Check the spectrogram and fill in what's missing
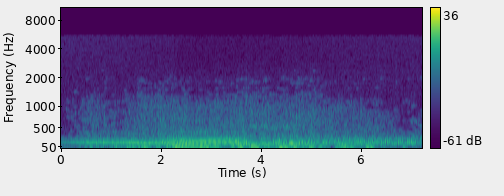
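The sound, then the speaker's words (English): A car engine rumbles low and steady, its droning tone sinking in pitch as the car, being brought around to collect a passenger, slows and pulls up, then keeps idling under a broad wash of noise. “Stay here, I'll bring the car around.”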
